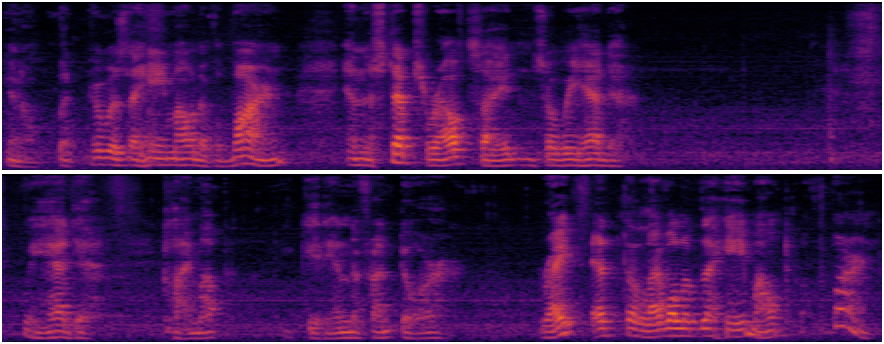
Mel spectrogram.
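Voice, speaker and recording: A man's voice: medium pitch, unhurried, long pauses, fairly bright tone, echoey room, slight background noise. An older man telling a heartfelt personal story in a rambling, casual way, with many fillers and restarts. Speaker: storyteller recounting personal experiences. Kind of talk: casual spoken testimony.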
